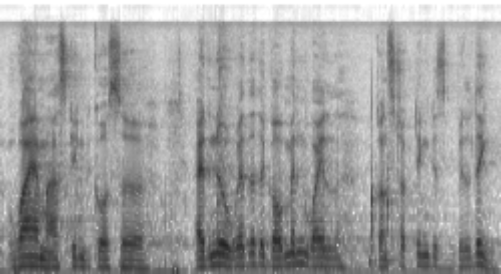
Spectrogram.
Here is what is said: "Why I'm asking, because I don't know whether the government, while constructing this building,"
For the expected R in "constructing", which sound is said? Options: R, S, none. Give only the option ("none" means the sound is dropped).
R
